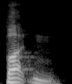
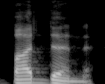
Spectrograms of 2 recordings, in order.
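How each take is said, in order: First: The middle T sounds are clearly pronounced. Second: The middle T sounds are dropped, like a D. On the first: The speaker calls it right. "it's Button" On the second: The speaker calls it wrong. "he would never say either T"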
